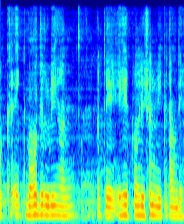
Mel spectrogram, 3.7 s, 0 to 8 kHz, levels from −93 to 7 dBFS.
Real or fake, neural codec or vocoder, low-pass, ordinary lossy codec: fake; codec, 24 kHz, 1 kbps, SNAC; 7.2 kHz; none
